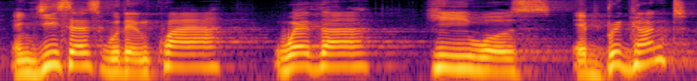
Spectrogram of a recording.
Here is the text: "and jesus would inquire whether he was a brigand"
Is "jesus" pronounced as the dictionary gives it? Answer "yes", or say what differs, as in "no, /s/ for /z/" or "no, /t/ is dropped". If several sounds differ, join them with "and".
no, /s/ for /z/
